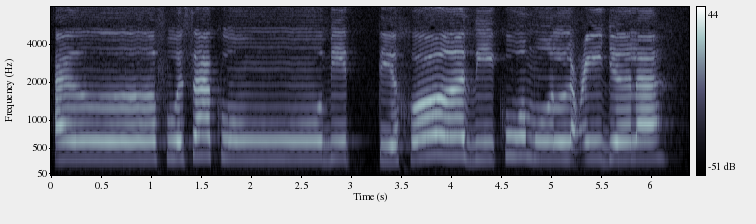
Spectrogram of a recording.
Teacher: Huruf jim sukun dibaca dengan cara memantul. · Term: huruf qalqalah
